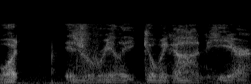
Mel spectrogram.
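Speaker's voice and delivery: menacing whisper, full of threat and intimidation. Getting real close to question someone in character: intimidating tone. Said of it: "what do you say in your intimidating tones?".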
